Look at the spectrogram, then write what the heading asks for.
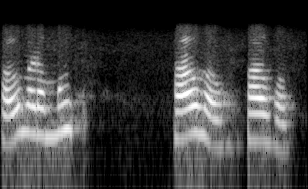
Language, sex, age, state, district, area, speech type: Odia, female, 45-60, Odisha, Sambalpur, rural, conversation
